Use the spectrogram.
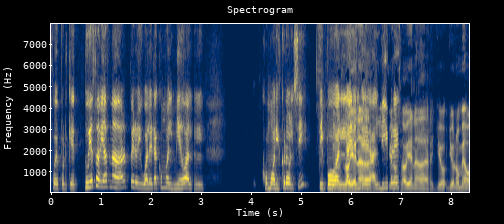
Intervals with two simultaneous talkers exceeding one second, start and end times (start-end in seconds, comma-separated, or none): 5.6-7.0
